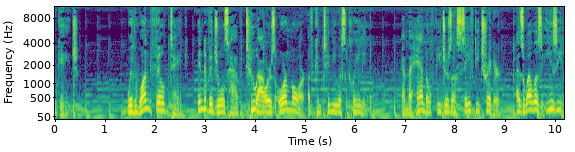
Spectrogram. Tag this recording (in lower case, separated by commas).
speech, music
